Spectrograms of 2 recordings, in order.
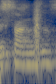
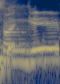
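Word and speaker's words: Sangue: Oui, c'est Sang, oui. S-A-N-G-U-E. G-U-E, Sang. Oui. Comment tu prononces, Sang ou Sangu? Bon, Sang. Sangué, bon, Sangué, c'est la même chose. Vous pouvez dire Sangué.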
